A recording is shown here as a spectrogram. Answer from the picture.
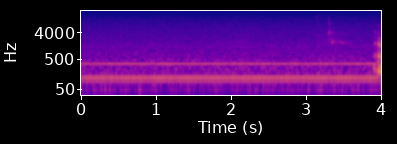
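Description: Steady low electrical hum over faint room hiss, with a faint click about three seconds in.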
